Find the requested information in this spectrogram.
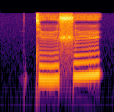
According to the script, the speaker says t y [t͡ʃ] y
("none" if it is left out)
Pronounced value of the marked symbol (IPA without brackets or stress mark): ʃ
